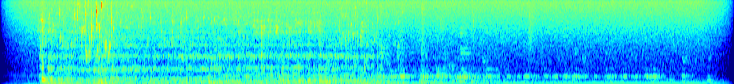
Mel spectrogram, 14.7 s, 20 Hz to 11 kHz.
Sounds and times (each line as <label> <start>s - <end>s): sink emptying 0.8s - 5.8s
